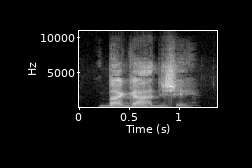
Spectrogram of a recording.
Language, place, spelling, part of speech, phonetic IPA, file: Occitan, Béarn, bagatge, noun, [baˈɣad͡ʒe], LL-Q14185 (oci)-bagatge.wav
- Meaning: baggage, luggage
